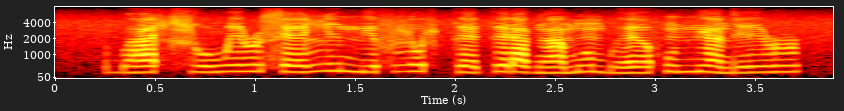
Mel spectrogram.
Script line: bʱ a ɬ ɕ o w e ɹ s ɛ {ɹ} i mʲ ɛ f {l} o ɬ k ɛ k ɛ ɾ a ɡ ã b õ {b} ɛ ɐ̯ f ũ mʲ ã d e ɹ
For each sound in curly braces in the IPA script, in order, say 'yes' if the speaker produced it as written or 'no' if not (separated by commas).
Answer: no, no, no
